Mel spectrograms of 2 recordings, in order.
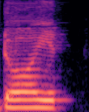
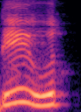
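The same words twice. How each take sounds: First: The vowel sounds like oy, as in boy. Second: The vowel sounds like separate e and u. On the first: The speaker calls it right. "vokal ganda E U itu dibacanya jadi O I" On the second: The speaker calls it wrong. "bukan Deutsch"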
